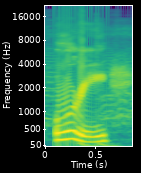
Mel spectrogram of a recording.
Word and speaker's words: Ori: In the Yoruba spiritual tradition, Ori, pronounced Ori, is your inner spiritual head.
